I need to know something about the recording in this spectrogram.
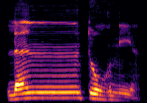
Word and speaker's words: لن تغني: So I'm not pronouncing noon. I'm not saying لن تغني. This is a mistake, a major mistake. We don't pronounce لن. This is noon. We don't pronounce noon. We are hiding noon.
